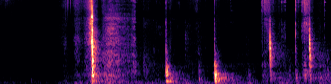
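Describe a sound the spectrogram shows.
A knife chops through an onion onto a wooden board.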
